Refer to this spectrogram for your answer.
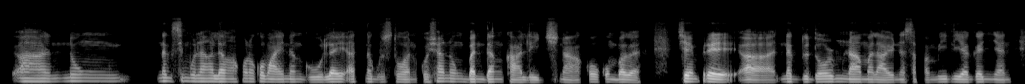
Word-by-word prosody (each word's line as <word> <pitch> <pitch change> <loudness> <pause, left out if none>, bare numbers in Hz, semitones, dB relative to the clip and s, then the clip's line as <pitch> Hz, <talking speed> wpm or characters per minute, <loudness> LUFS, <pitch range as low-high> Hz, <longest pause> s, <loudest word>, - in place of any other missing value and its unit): Ah, 140 -1 0
nung 150 0 -7 0.4
nagsimula 150 -2 -2
lang 135 -1 +3
ako 135 +2 -4
ng - - -11
kumain 125 -3 +2
ng 125 -1 -5
gulay 115 +3 +2
at 125 -1 -1
nagustuhan 120 -2 -4
ko 120 - -4
siya 145 +5 0
nung 130 -3 -5
bandang 120 0 +3
college 110 -3 -2
na 105 -2 -4
ako. 120 +3 -1
Kumbaga 115 -3 +1 0.4
siyempre, 130 -4 +7
ah, 105 -1 +3
nag-du-dorm 130 +1 0
na 120 -2 +4
malayo 115 -2 0
na 110 - -5
sa 115 - -7
pamilya, 120 +2 -2
ganiyan. 115 -2 -3
120 Hz, 165 wpm, -24 LUFS, 115-135 Hz, 0.4 s, siyempre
